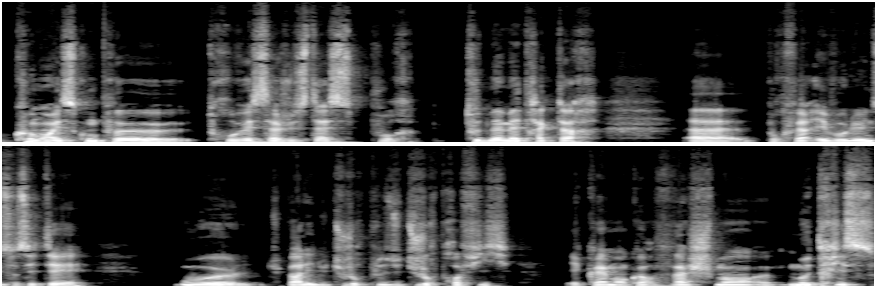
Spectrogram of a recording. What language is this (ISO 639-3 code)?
fra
